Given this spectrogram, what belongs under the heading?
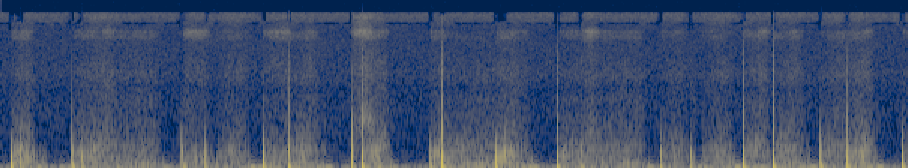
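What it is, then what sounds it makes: Solid light-wood blocks on wooden handles. Fingertips rub and scratch two identical solid light-wood cubes mounted on dark-wood handles, one held in each hand. A soft, low, scratchy rustle runs throughout, broken by about twenty short, dry clicks that die away almost instantly.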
